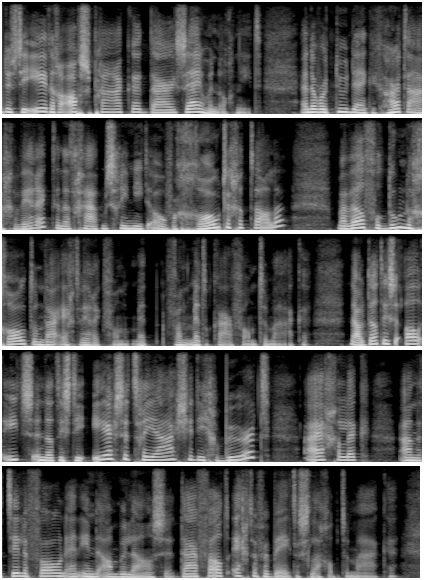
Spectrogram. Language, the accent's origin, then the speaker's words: Dutch; Netherlands; we ook als Nederlanders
